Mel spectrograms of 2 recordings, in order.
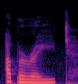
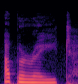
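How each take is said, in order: Both takes have the same delivery.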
